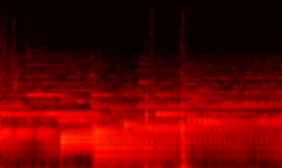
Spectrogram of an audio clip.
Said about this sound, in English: this water's flowing from somewhere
